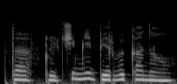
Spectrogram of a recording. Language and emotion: Russian, neutral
